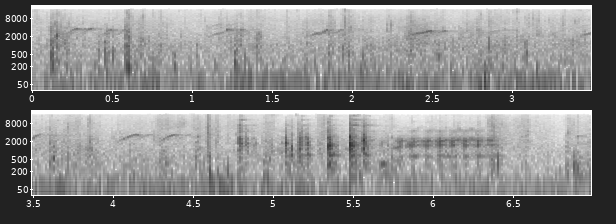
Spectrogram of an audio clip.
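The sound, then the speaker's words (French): A ewe bleats outdoors on a frosty, sunny day, letting out a few short, repeated calls mixed with scattered light tapping clicks, with no talking. “Et puis il y a la brebis qui nous accueille.”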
